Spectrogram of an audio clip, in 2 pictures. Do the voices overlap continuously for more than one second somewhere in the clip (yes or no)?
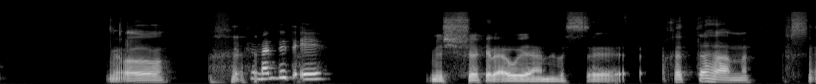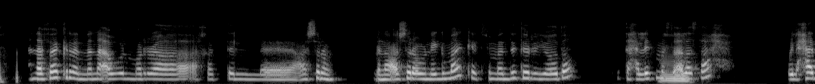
no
